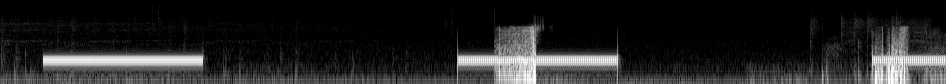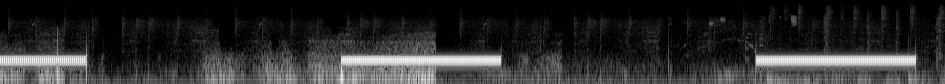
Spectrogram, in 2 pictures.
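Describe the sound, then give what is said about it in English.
A telephone ringback tone for an unanswered call: five steady, mid-pitched tones of about two seconds each, spaced by longer gaps. Faint clicks and rustles sit between the rings, and nobody picks up. “Got a good feeling about this. Someone's finally going to pick up, right?”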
